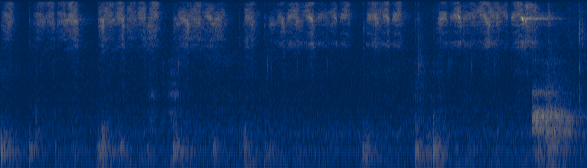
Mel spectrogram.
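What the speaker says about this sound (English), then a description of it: "here I am writing" A teacher writes by hand during an English grammar lesson, producing repeated scratchy pen or chalk strokes in short bursts, fairly close and moderately quiet, with a brief voice near the end.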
